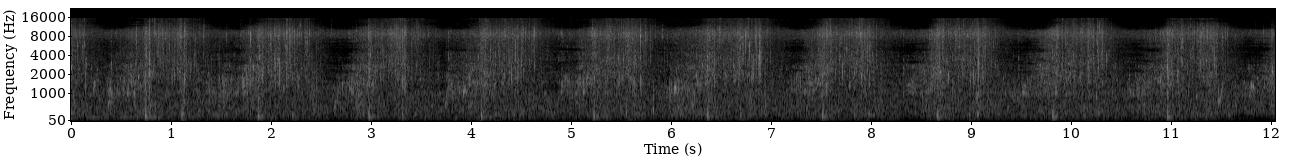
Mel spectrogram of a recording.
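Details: Electricity-free hydram ram pump restarted with waste valve stroke set to 1.5 cm; rushing water with a regular clack a little under once a second as the waste valve slams shut; running normally.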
